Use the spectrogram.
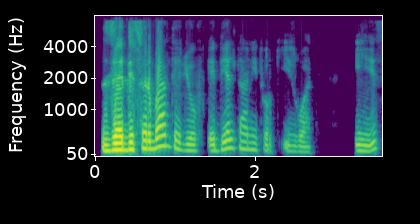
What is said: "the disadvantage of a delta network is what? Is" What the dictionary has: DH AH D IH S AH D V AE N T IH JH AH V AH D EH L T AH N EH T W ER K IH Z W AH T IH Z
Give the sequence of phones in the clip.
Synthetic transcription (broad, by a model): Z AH D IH S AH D B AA N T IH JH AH F AH D EH L T AH N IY T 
